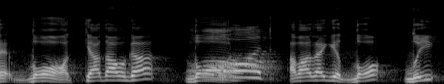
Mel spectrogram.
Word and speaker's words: ضاد: ضاد کو دال نہیں پڑھنا، ڈال نہیں پڑھنا، زواد نہیں پڑھنا، زوئے نہیں پڑھنا.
